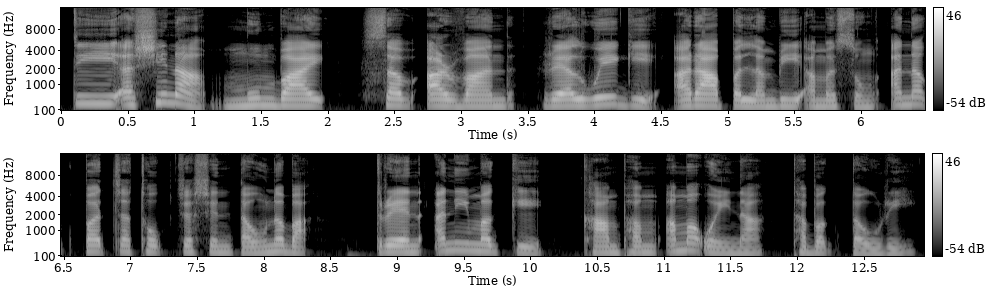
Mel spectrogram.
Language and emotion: Manipuri, neutral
